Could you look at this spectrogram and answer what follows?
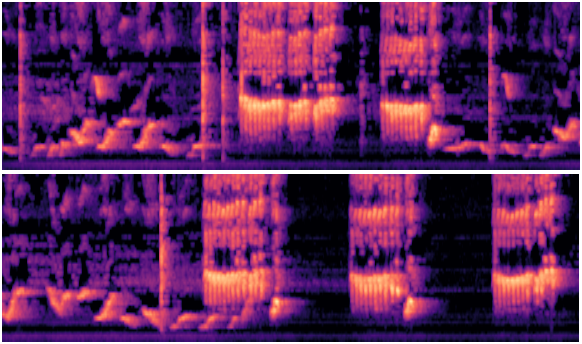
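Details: White-rumped shama singing female prinia imitation material: varied whistled phrases sliding between low and mid pitch, alternating with harsh buzzy high bursts roughly every one to two seconds, with a faint steady low hum underneath.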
